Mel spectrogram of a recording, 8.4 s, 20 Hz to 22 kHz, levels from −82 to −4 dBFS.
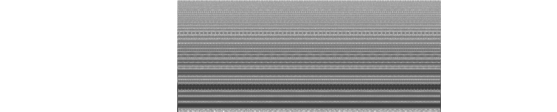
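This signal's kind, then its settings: chord G3/G#5/A#5 saw, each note -19 dBFS 3.94 s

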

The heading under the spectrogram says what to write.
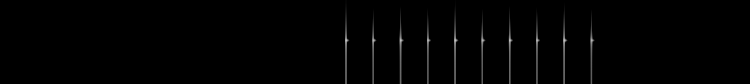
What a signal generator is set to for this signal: metronome 220 bpm, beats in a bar 2, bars 5, 3.04 kHz, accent 3.5 dB -2.5 dBFS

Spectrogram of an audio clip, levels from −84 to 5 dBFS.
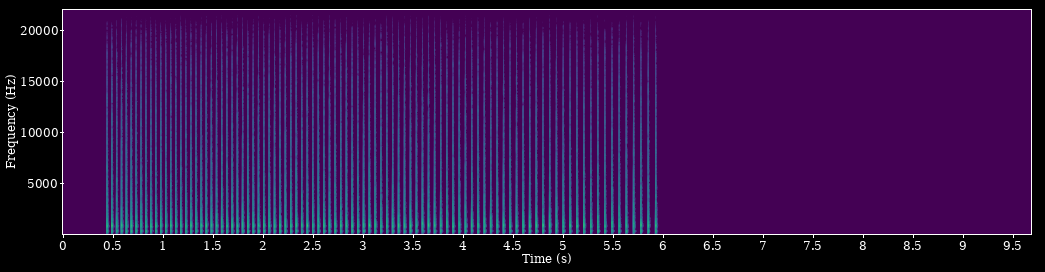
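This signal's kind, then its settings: single-cylinder engine model, changing speed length 5.56 s, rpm 2500, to 1600, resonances 350/830 Hz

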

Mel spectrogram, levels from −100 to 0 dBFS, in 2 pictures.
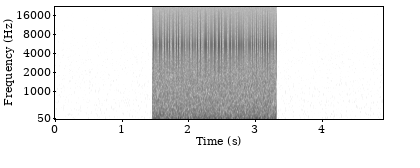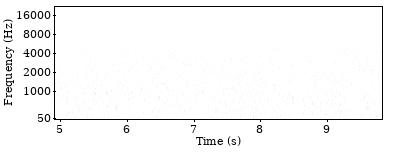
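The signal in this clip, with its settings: rain from filtered ticks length 1.86 s, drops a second 36, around 5.4 kHz, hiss -6.5 dB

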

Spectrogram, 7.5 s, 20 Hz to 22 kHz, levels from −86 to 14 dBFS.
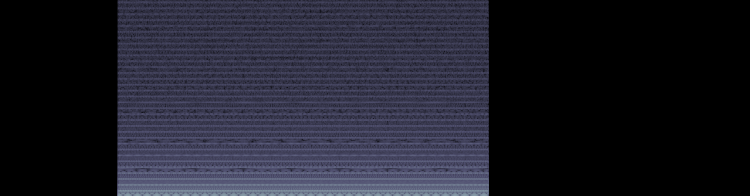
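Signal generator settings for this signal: chord F3/F#3/E5 saw, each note -27 dBFS 3.70 s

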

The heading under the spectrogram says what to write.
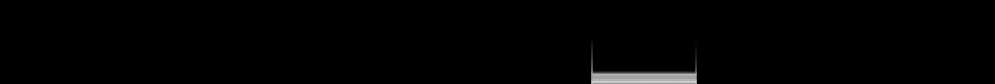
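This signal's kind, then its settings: steady additive tone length 1.04 s, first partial 111 Hz, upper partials -8/-13/-8 dB, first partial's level -11.5 dB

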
